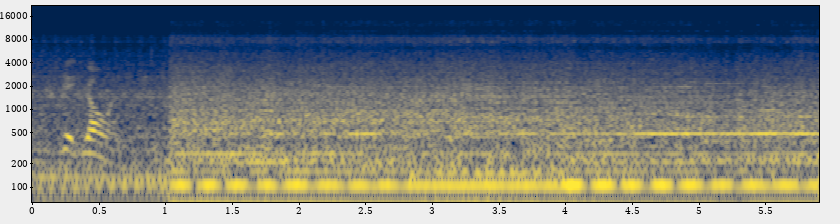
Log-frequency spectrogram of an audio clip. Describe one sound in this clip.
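A small tractor engine runs with a steady low rumble.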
